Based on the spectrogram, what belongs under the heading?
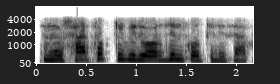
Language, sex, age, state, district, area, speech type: Odia, male, 45-60, Odisha, Nabarangpur, rural, conversation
